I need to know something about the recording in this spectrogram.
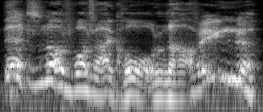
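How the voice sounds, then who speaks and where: A man voicing a large, fat, excitable male wizard who talks in a wheezy way, bossy and cheerful. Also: high voice, slow pace, pitched above the performer's own voice, heavily acted. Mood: exclaiming.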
